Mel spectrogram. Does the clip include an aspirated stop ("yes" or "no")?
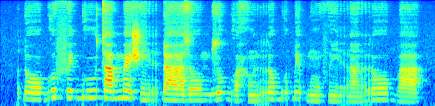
no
